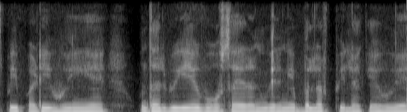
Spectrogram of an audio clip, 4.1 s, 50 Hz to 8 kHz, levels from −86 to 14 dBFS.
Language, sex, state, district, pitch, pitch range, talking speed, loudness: Hindi, female, Uttar Pradesh, Lalitpur, 195 Hz, 190-200 Hz, 190 wpm, -14 LUFS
